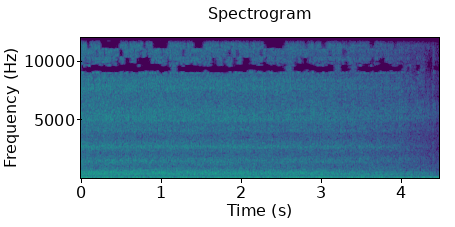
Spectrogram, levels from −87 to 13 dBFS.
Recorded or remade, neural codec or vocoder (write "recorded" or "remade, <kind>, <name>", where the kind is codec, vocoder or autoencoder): recorded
